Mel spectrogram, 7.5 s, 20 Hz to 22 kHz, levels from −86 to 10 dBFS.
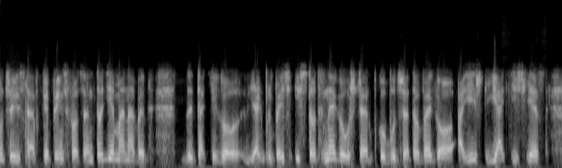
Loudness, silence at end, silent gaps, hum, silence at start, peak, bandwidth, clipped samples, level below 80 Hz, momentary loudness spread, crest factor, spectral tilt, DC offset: -20 LUFS; 0 s; none; none; 0 s; -2 dBFS; 4.8 kHz; under 0.1%; -64 dBFS; 4 LU; 18 dB; -7 dB/octave; under 0.1%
